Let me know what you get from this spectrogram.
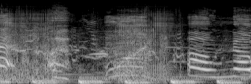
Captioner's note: grunting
